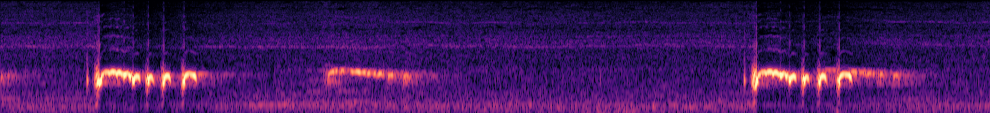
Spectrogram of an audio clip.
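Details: Local zebra dove, frequent loud singer, used to make other doves call back: a loud stuttered cooing phrase, a softer drawn coo, then after a pause a second loud pulsed phrase.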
